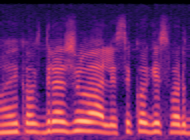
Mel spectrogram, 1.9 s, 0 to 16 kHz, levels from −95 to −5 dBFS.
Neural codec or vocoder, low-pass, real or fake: none; 14.4 kHz; real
